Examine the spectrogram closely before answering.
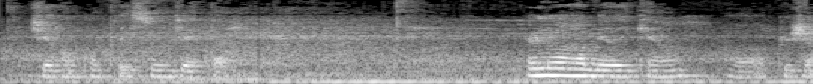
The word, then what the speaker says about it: Sundiata: Alors je lui ai demandé, how do you pronounce it? Juste pour entendre comment il allait le dire lui-même. Il a dit Sundiata, Sundiata.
